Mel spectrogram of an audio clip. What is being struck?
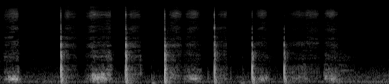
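Classroom chalk on a chalkboard.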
